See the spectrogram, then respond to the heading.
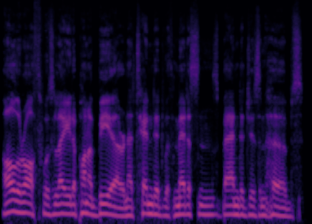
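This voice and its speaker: Man doing a solemn game chronicler, low voice, grave measured telling, dry studio sound. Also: steady tone, no echo, natural voice. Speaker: game character narrator. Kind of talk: scripted lore narration.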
